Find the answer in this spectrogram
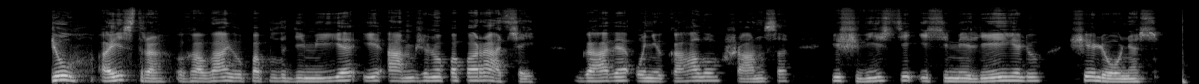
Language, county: Lithuanian, Panevėžys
